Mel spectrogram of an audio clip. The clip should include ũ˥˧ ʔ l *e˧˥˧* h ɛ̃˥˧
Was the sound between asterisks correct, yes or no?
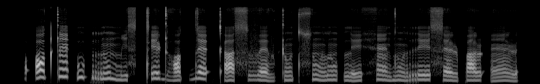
no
